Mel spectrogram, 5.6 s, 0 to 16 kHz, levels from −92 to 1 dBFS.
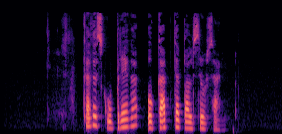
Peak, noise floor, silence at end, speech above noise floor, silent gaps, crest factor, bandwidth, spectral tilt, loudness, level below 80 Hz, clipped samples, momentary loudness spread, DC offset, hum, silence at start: -8 dBFS; -79 dBFS; 1.25 s; 53 dB; none; 22 dB; 11.5 kHz; -4.5 dB/octave; -26 LUFS; -82 dBFS; under 0.1%; 15 LU; under 0.1%; none; 1.65 s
